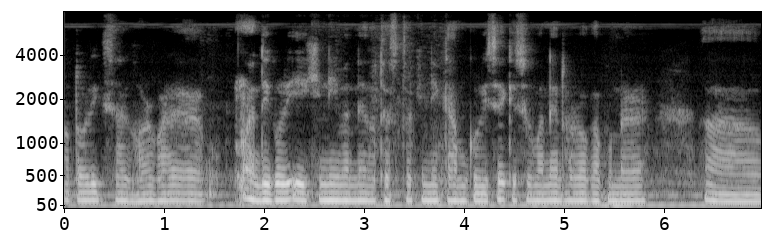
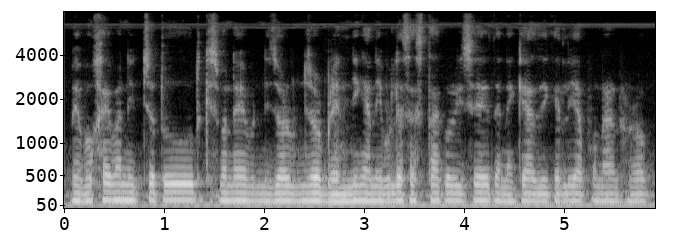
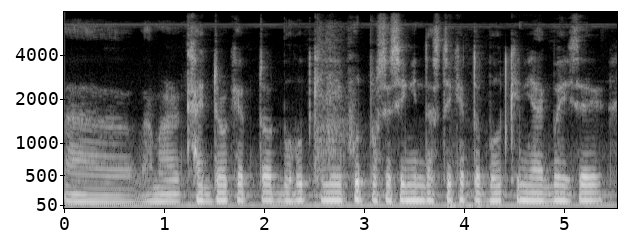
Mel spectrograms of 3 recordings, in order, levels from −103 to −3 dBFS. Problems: low volume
